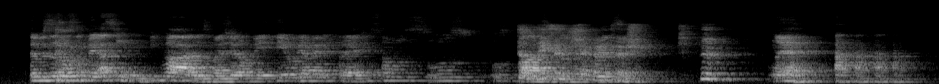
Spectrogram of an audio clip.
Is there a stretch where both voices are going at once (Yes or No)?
Yes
